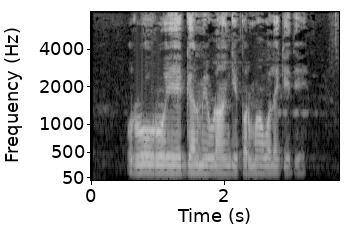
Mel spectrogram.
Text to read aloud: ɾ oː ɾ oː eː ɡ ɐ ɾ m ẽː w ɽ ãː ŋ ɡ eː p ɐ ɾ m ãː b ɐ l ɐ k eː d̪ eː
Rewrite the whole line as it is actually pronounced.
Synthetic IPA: ɾ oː ɾ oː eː ɡ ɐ ɾ m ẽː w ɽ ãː ŋ ɡ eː p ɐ ɾ m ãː w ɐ l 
